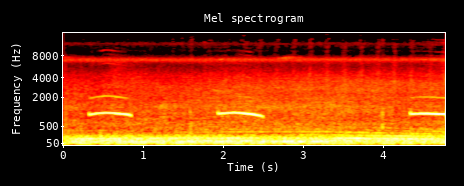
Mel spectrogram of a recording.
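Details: Infant monkey named Briar wanting milk: three thin, level-then-falling whistled cries, each under a second long and about one and a half seconds apart, over low rumbling noise.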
